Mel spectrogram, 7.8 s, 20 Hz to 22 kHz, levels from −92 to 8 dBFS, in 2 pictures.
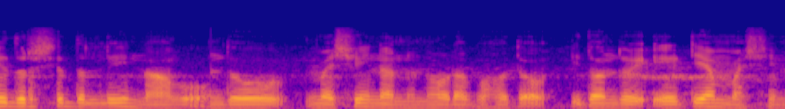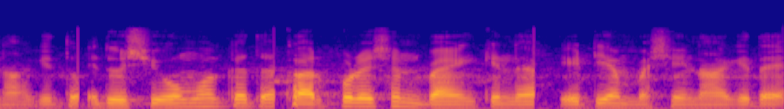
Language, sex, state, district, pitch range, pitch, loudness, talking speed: Kannada, male, Karnataka, Shimoga, 110-135 Hz, 120 Hz, -19 LUFS, 130 wpm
